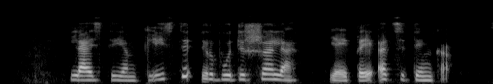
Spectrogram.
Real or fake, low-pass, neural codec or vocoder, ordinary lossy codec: fake; 7.2 kHz; codec, 16 kHz, 4 kbps, FunCodec, trained on LibriTTS, 50 frames a second; Opus, 32 kbps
